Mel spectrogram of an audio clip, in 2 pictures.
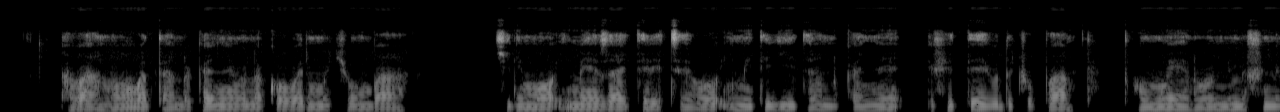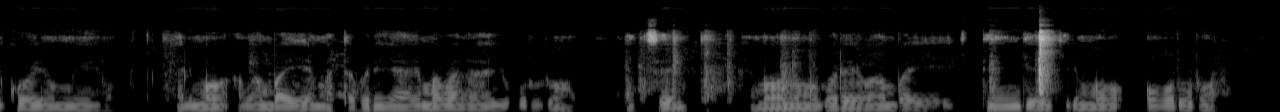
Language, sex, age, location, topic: Kinyarwanda, male, 25-35, Nyagatare, health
